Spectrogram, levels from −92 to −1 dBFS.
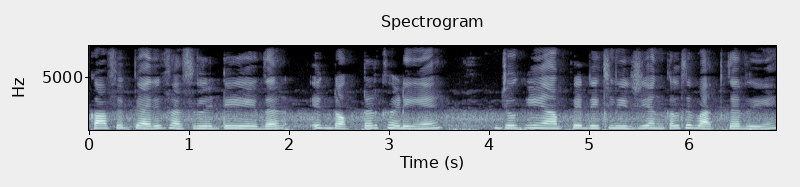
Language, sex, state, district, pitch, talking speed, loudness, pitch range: Hindi, female, Rajasthan, Jaipur, 220 Hz, 175 wpm, -20 LUFS, 210-230 Hz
